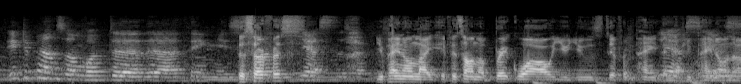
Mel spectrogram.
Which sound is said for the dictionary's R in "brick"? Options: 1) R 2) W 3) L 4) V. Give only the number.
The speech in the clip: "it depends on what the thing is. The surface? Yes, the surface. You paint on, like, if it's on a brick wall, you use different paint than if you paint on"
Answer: 1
